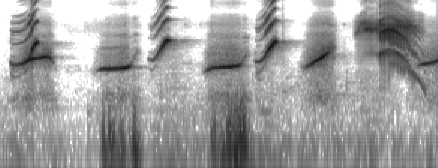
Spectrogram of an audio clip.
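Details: Talking ringneck parrot giving short rising whistles and quick upward-sweeping squeaks in alternation, with a brief harsh rasp at the end, plus faint low thumps.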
